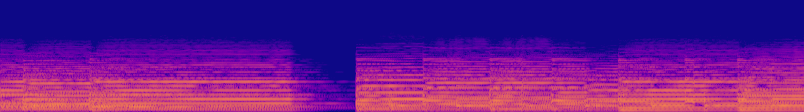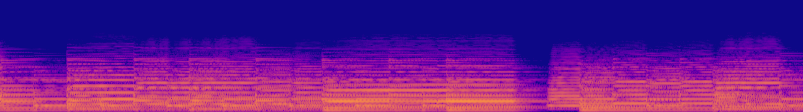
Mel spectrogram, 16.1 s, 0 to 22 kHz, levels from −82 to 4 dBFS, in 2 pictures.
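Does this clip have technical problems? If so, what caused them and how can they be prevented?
Yes. Compressed frames are skipped at 6.92, 9.92 and 12.40 s. Whole frames never reach the output, so the audio jumps ahead by roughly 150 ms, then 100 ms twice. That fits several frames of about 23.2 ms each. To prevent this, check files for corruption after transfer and use a decoder that conceals damaged frames.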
